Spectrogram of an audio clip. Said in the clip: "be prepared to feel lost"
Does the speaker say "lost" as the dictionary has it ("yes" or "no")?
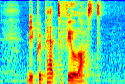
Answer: yes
